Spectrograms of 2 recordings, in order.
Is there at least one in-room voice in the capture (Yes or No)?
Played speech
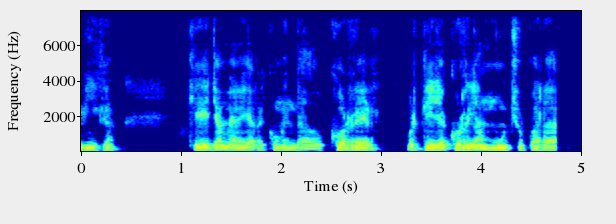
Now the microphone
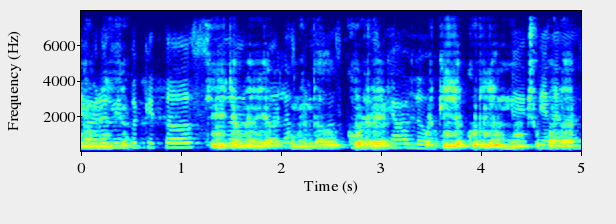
Yes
